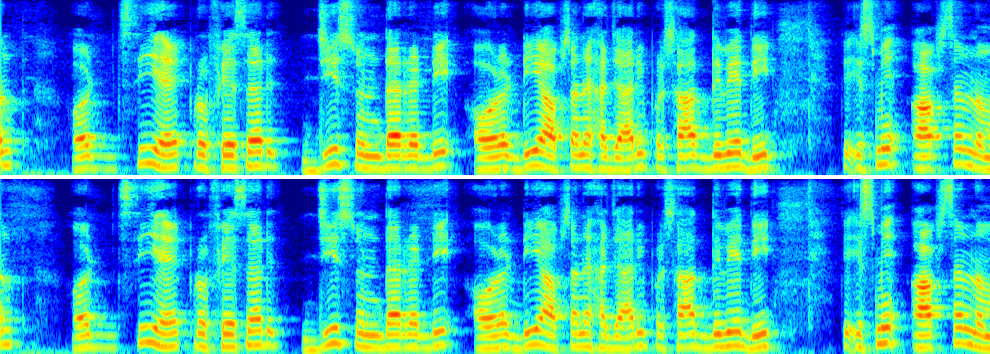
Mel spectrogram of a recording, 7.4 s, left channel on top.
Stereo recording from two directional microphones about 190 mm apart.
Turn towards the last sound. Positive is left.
turn(degrees=-30)  # may be behind; listen again after turning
